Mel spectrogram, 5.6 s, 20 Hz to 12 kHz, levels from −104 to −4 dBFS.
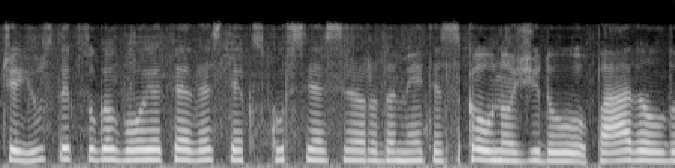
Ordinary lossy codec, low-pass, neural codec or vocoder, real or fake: Opus, 64 kbps; 7.2 kHz; codec, 16 kHz, 16 kbps, FunCodec, trained on LibriTTS, 50 frames a second; fake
